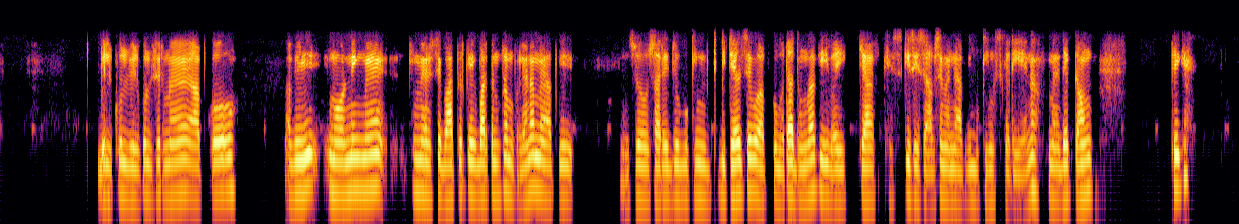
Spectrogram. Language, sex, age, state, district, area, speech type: Hindi, female, 18-30, Rajasthan, Nagaur, urban, conversation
